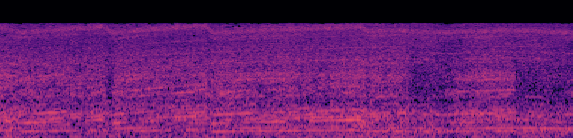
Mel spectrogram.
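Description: Engines of race cars in an online racing video game hum and rev steadily, a sustained whine with slight pitch shifts, close and continuous with no voices.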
